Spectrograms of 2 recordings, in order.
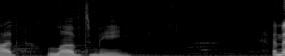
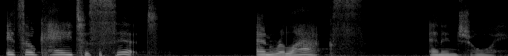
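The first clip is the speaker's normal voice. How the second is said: softer, slow and soothing; calm her down tenderly; Jesus soothing worried Martha, soft and slow; gentle reassurance; 6 dB quieter, slower than usual. Acted. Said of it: "Jesus looks at her and says".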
